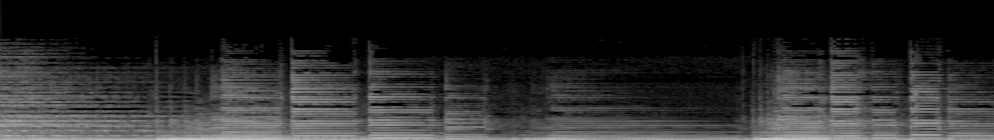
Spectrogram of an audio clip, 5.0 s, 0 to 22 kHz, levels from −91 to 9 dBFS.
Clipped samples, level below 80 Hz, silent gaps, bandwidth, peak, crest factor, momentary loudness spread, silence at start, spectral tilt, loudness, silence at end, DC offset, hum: under 0.1%; -38 dBFS; none; 14 kHz; -10 dBFS; 14 dB; 13 LU; 0 s; -5.5 dB/octave; -25 LUFS; 0 s; under 0.1%; none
